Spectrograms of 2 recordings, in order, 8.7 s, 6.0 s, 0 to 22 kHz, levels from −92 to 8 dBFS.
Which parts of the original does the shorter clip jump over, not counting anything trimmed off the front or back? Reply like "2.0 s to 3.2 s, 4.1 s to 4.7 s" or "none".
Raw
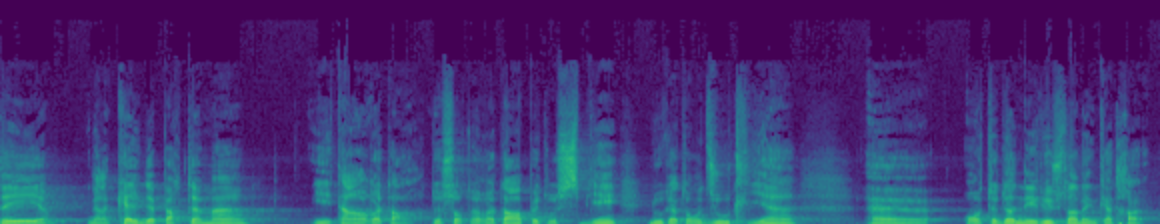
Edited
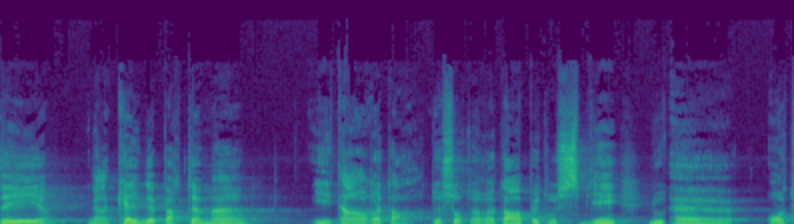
5.0 s to 6.5 s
